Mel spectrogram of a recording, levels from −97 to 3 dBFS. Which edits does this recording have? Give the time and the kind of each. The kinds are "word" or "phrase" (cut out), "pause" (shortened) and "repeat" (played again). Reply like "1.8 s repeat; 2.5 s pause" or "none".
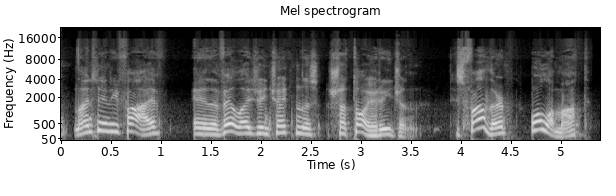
none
